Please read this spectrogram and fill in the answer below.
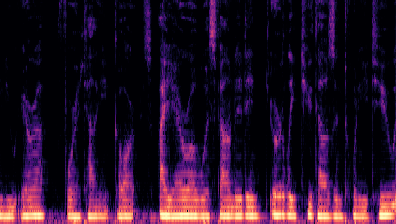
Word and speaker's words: Aehra: the correct pronunciation is eye error this name is derived from the Latin word for era incentivating that we are entering a new era for Italian car ayero was founded in early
